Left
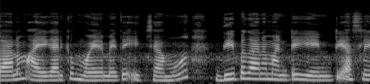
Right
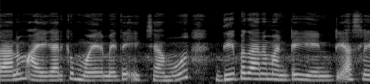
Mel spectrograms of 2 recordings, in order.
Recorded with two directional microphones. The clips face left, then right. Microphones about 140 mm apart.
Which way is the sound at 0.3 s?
10° left (ahead or behind).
